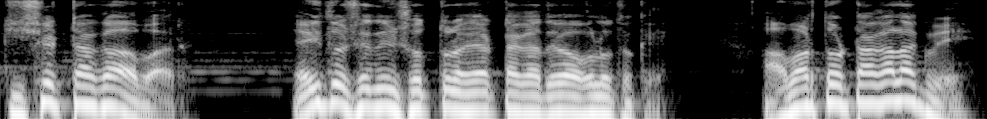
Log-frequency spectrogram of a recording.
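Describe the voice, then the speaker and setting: A man's voice: medium pitch, sing-song, fairly quick, a little mellow, no echo, soft background music, natural voice. A man playing an irritated, suspicious middle-aged father in an audio detective drama, with an accusing manner. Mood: angry, suspicious. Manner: accusing, interrogating. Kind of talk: audio detective story acting.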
